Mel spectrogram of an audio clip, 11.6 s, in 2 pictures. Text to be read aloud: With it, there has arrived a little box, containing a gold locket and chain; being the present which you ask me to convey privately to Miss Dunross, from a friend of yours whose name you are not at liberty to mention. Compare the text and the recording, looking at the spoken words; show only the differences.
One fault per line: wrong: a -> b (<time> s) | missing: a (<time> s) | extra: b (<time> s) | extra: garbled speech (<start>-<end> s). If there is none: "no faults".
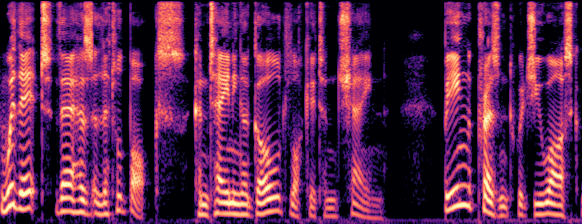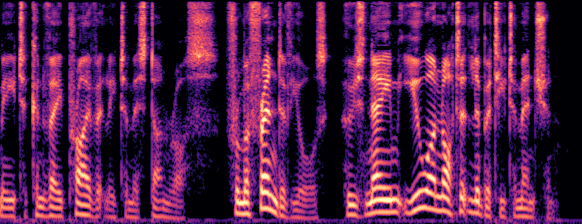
missing: arrived (0.9 s)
